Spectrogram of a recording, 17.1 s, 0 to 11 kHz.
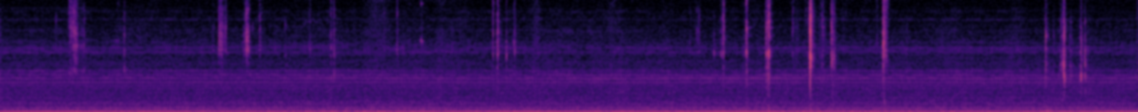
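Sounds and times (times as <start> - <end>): low background rumble: 0.0 - 17.0
small metal parts clicking: 3.2 - 4.0, 10.6 - 13.4, 15.7 - 16.4.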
